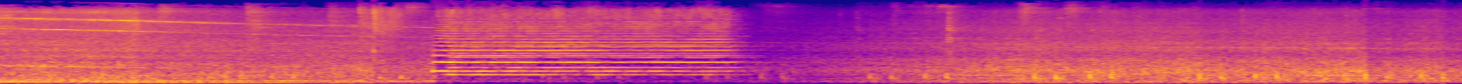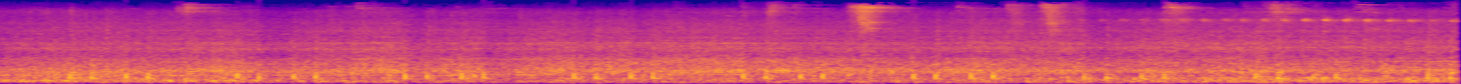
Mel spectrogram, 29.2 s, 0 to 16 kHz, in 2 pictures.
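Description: WDP4D diesel locomotive passing at speed, its engine whine falling in pitch as it goes by; about four seconds in its horn sounds once for about three seconds. Then passenger coaches roll past, wheels clacking over the rail joints, with a thin high wheel squeal near the end.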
